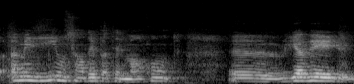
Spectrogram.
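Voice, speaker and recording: Amid noticeable background noise and audible room echo, a woman with a very deep, low pitch for a woman speaks at a moderate pace with ordinary pitch variation. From France, Loire (near Charlieu). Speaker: war witness. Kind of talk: testimony interview.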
